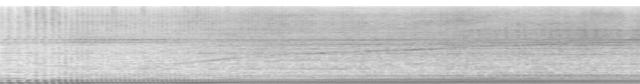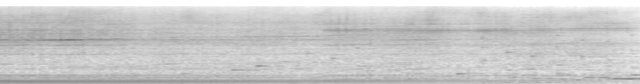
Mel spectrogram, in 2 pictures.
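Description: Quad bike engine pulling away, its pitch climbing with a thin rising whine, then running steadily as it moves off and slowly fades into the distance.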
